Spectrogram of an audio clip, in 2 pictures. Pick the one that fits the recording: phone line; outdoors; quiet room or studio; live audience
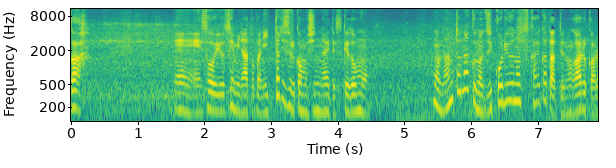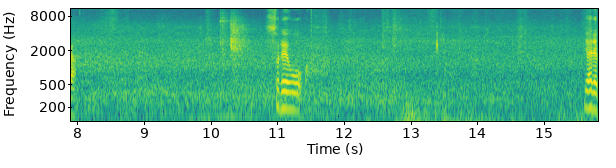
outdoors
